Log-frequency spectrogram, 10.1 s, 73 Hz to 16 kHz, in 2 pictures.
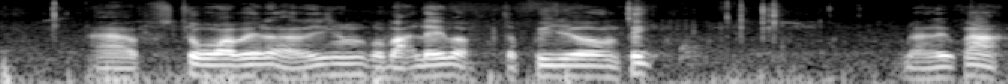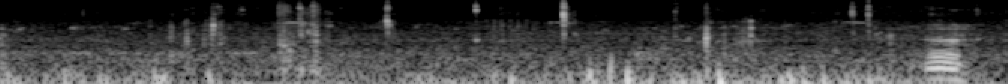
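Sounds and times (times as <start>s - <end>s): pods crunching while chewed: 3.1s - 4.3s, 5.8s - 10.0s.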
